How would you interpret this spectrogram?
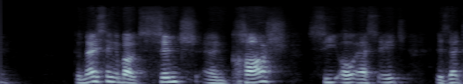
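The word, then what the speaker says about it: sinh: y d y so s i n h i'll pronounce is a cinch it stands for a hyperbolic sign but that too hard to say i'll just say cinch okay differentiate d u equals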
